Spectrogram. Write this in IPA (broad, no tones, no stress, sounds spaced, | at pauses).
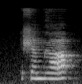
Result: ʃ æ n ɣ a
